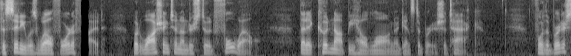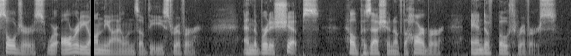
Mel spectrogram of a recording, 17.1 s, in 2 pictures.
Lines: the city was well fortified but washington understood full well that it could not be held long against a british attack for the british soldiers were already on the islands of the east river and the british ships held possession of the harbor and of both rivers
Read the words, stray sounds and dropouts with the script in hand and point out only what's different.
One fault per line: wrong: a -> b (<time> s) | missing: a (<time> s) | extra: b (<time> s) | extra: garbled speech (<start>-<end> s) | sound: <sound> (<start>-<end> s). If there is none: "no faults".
sound: dropout (1.2-1.3 s)
sound: dropout (9.9-10.0 s)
